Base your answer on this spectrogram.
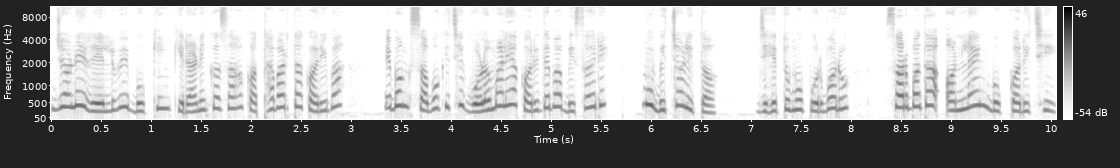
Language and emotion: Odia, fearful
